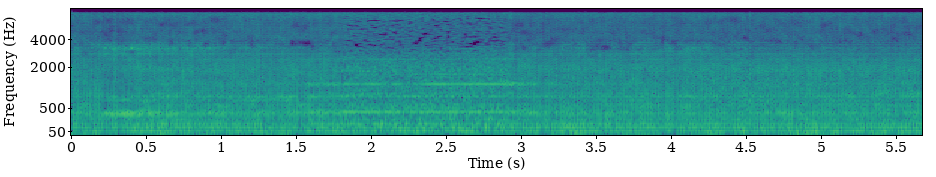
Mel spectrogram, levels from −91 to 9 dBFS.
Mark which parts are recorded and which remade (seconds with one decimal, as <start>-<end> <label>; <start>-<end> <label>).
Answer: 0.0-1.8 remade; 1.8-2.9 recorded; 2.9-5.7 remade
